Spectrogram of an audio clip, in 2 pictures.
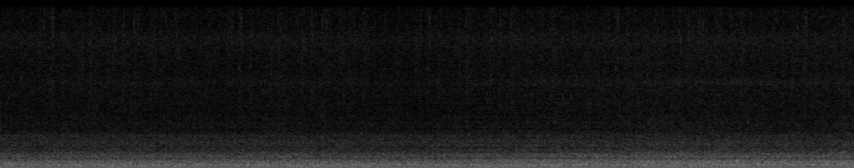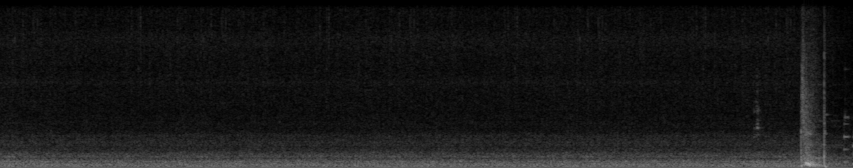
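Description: A burner flame roars steadily.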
